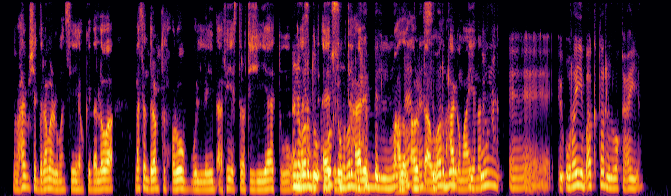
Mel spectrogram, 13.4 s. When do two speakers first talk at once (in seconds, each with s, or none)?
5.8 s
